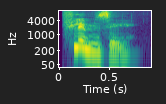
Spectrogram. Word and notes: flimsy: British English

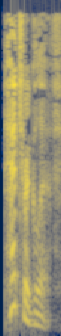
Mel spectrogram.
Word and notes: petroglyph: British English

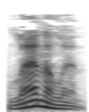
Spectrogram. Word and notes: lanoline: British English

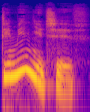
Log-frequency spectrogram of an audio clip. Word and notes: diminutive: British English

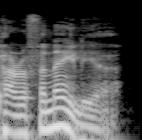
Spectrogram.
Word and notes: paraphernalia: British English

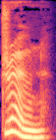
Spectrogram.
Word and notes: drone on: British English

